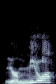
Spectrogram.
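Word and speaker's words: Miele: So you can put your Mila, which rhymes with Sheila, or Sibo, which is a vacuum cleaner brand I sell.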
